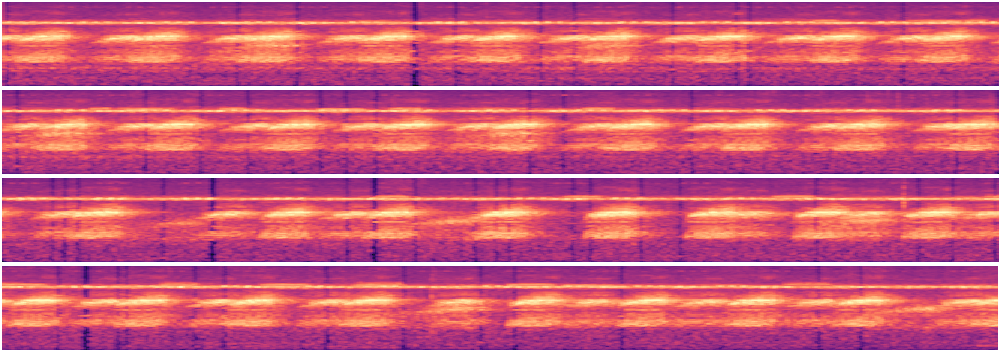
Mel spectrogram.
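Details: A Florida night chorus of frogs singing under the moon: continuous rhythmic croaking bursts, close to two per second across twenty seconds, many voices overlapping above a constant high-pitched drone.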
